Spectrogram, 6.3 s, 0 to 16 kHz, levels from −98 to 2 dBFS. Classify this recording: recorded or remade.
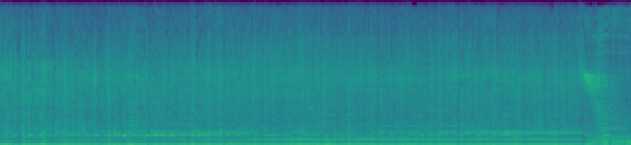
remade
